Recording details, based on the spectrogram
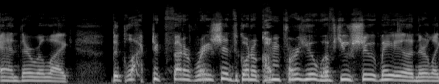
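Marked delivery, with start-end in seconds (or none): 1.1-4.0 high, pitched-up yell. Retelling men on a balcony telling police something: imitating someone yelling. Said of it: "yelling and whatever".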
